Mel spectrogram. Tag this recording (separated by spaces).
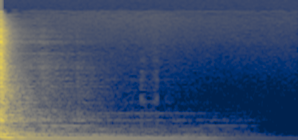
drums acoustic stereo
